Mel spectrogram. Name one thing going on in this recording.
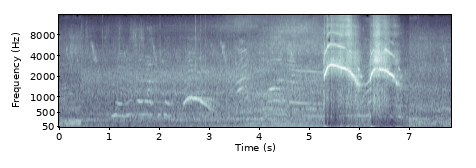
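Several women shout and call out excitedly outdoors.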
